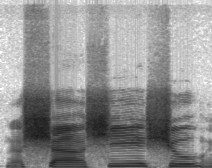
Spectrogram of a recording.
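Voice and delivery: sha, shi, shu with plenty of breath spread; airy shin. Shown as a demonstration. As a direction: blow air through each sh. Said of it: "Ada anginnya".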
